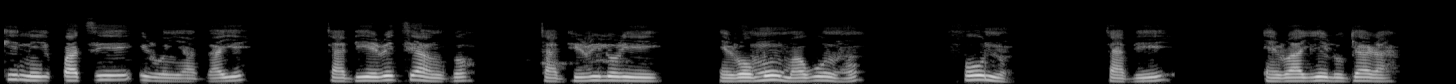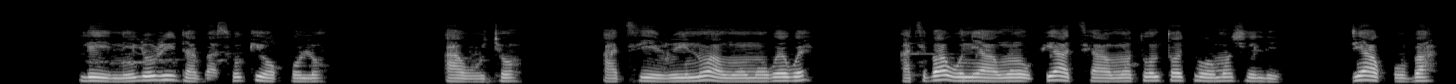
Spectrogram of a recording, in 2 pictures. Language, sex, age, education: Yoruba, female, 30-45, tertiary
